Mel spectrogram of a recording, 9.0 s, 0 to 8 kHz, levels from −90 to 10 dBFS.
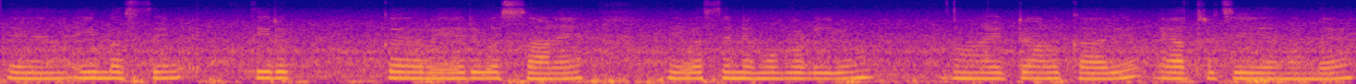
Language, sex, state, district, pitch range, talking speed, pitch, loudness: Malayalam, female, Kerala, Kasaragod, 205-220 Hz, 80 wpm, 210 Hz, -16 LUFS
